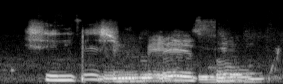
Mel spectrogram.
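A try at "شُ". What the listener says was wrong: কে শিনকে বলছেন সিন, সিন পে সব পে সু,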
